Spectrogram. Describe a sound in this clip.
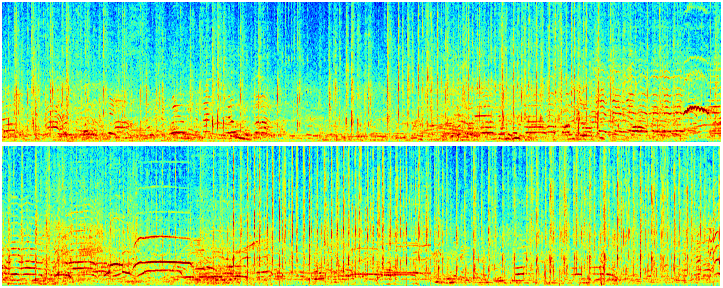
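Spectators clap their hands rapidly.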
